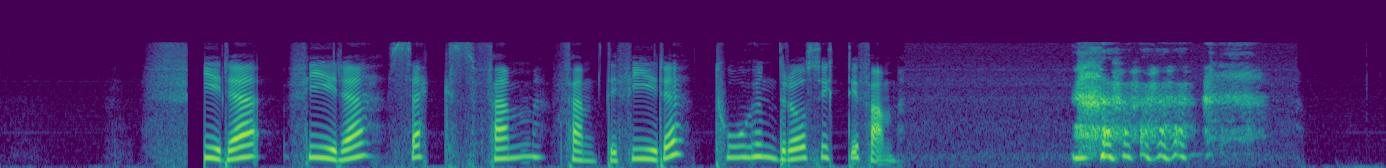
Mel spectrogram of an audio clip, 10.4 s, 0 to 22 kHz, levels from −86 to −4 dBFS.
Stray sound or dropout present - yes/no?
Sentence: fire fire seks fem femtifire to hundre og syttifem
yes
